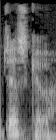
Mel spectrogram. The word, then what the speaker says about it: Jusko: He pronounces it Jusko, apparently.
